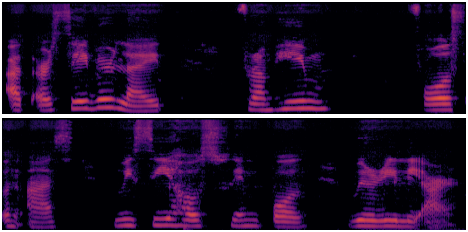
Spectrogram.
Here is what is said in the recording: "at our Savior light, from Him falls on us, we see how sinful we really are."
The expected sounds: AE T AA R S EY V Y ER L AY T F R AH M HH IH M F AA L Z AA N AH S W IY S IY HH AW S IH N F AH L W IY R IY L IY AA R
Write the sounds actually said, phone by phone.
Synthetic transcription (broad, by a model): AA T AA W S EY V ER L AY T F R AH M HH IH M F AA L S AA N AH S W IY S IY HH AW S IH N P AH L W IY R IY L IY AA R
